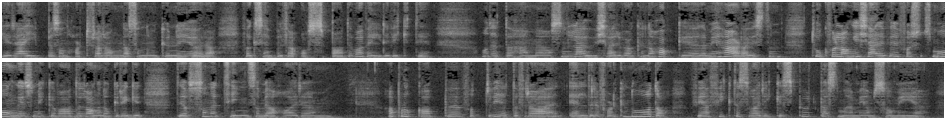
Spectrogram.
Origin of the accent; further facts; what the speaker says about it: Åsnes, Innlandet, Norway; Jeg vokste opp i Åsnes i Solør, da. Og der hadde vi jo både tatere og skogfinner. Men at min egen bestemor og hennes mann, og begge besteforeldrene mine på morsiden, var av skogfinsk slekt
